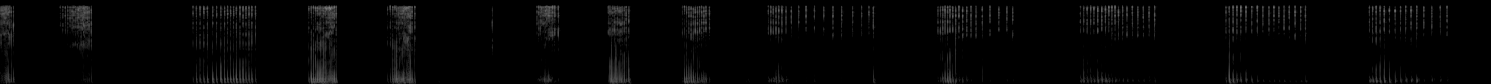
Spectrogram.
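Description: A chrome-plated, solid steel flex-head ratcheting combination wrench is held in the fingers while its ratchet head is rotated and flexed, with other wrenches resting on a cloth nearby. Short bursts of rapid, bright, dry ratchet clicks are separated by brief silences. The clicks have almost no low end and no ring.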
